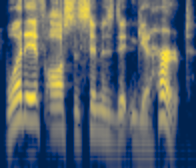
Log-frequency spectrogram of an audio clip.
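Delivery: ordinary talk, nothing marked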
